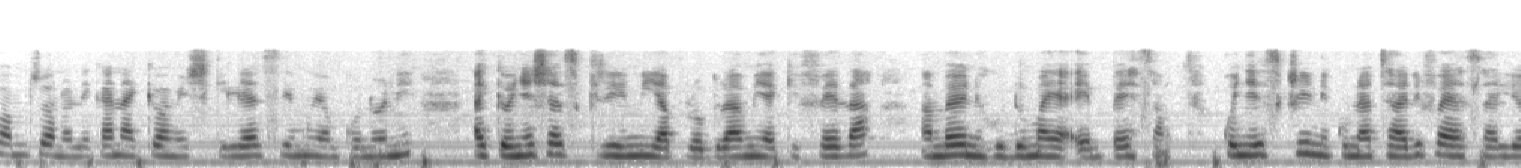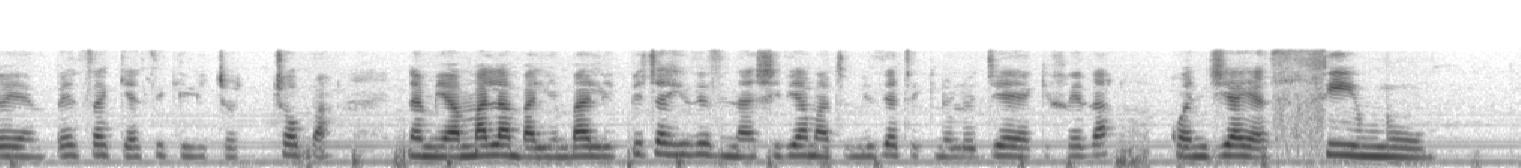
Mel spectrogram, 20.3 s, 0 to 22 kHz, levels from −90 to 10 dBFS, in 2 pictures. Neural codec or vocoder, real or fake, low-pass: none; real; 7.2 kHz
